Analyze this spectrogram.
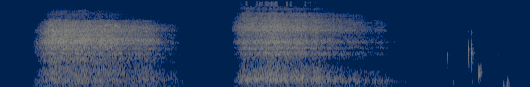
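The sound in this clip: Slow, deliberate breathing during a guided prayer: two long, airy breaths separated by a short pause, fairly loud, followed by a few faint small mouth clicks.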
